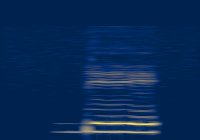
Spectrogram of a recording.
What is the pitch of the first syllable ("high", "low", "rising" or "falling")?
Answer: low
